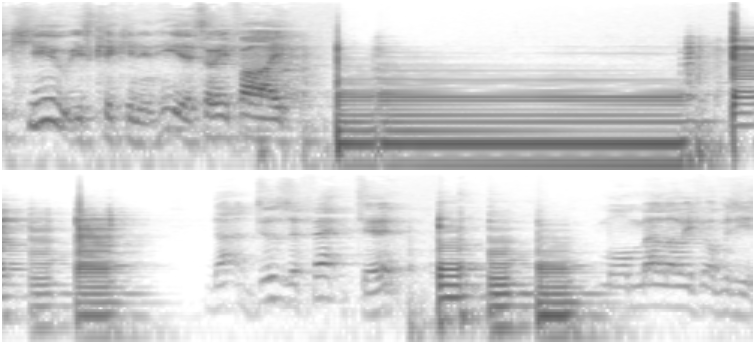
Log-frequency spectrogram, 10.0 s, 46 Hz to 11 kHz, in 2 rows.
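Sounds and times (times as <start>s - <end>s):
electric bass plucked notes: 1.8s - 6.1s, 7.8s - 9.2s.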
